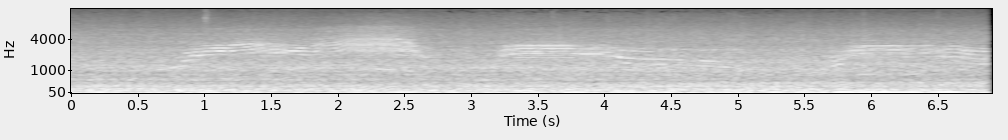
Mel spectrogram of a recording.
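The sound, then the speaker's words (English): A cat gives three faint, drawn-out meows, each a high wavering tone, spread across a constant low background hum. “I love this cat so much”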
